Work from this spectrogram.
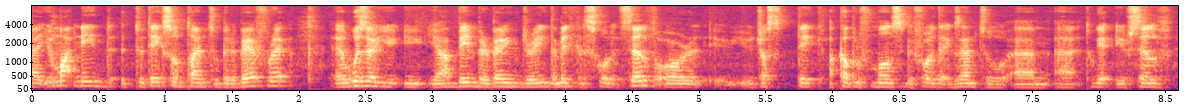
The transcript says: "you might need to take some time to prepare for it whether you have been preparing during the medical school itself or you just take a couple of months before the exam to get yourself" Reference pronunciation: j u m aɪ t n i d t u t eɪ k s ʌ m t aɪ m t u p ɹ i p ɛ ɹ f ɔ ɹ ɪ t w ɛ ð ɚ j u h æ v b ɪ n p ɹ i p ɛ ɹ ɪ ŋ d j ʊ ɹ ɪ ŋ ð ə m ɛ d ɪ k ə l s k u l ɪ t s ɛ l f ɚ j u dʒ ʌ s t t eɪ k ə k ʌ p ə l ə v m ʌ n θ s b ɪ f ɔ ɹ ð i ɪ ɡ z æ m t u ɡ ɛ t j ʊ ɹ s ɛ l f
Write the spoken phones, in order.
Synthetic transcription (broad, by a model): j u m aɪ t n i d t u t eɪ k s ʌ m t aɪ m t u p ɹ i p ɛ ɹ f ɔ ɹ ɪ t w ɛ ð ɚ j u h æ v b ɪ n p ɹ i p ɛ ɹ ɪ ŋ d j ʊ ɹ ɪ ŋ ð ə m ɛ d ɪ k ə l s k u l ɪ t s ɛ l f ɚ j u dʒ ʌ s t t eɪ k ə k ʌ p ə l ə v m ʌ n θ s b ɪ f ɔ ɹ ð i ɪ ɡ z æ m t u ɡ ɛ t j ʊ ɹ s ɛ l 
